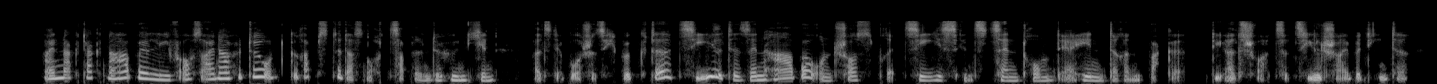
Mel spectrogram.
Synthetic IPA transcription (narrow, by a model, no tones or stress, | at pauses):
ʔaɪnːaktɐknaːbəliːfa̰ʊsʔa̰ɪnɐhʏtʰəʊntɡ̥ʁapstʰədasnɔχt͡sapl̩n̩dəhyːnçən | ʔa̰lsd̥eːɐb̥ʊ̰ɐʃəz̥ɪçb̥ʏktʰət͡sḭːltʰəzɪnɦaːbəʔʊ̰ntʃɔspʁ̥ɛt͡siːsɪnst͡sɛntʁ̥ʊmdḛːɐhɪntəʁə̰nb̥akʰə̰ | d̥ḭːʔa̰lsʃv̥a̰ɐt͡sət͡sḭːlʃa̰ɪbədiːntʰə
